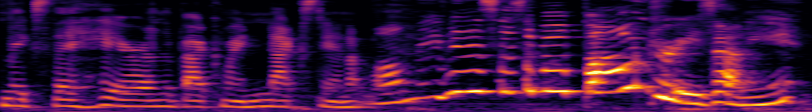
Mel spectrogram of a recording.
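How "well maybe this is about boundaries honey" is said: much higher, fast mock-sweet voice; sweet-talking spouse. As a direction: mimic the partner's gentle tone. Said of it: "very nicely say".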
